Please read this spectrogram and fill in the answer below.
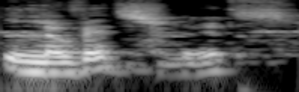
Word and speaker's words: Lovitz: John Lovitz, actor and comedian. It's Lovitz. Okay, and I'm not sure how to pronounce this entirely, but Tree Trang?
